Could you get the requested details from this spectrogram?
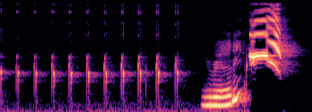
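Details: Pet Indian ringneck parakeet singing along with its owner indoors: a rapid series of short even clicks, then a rising, then a higher sweeping whistled squawk.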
